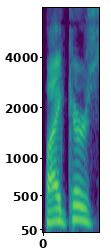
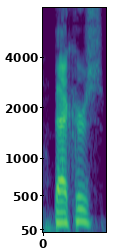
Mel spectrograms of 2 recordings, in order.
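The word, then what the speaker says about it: Bueckers: Paige Bikers. Is it Bikers? Is that how it's pronounced? Yeah, how's that pronounced? Beckers.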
